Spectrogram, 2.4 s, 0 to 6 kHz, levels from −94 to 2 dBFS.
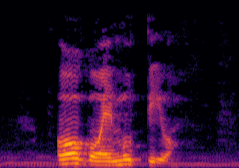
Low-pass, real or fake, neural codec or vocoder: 5.4 kHz; real; none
